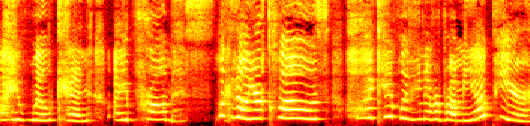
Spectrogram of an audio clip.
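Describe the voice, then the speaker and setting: A put-on character voice with a bubbly tone. It moves at a moderate pace. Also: female-sounding voice, extremely high pitch for a woman. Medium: solo performance. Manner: bubbly, breathy enthusiasm.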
